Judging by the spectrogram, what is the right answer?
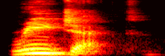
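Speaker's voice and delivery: "Reject" as REE-ject; stress on first syllable. Shown as a demonstration. Teacher summing up the noun form, first-syllable stress. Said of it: "you change the stress pattern and the vowel".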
